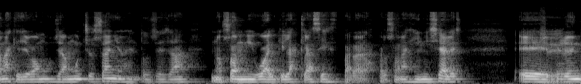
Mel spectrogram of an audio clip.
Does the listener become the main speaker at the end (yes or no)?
no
